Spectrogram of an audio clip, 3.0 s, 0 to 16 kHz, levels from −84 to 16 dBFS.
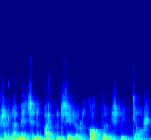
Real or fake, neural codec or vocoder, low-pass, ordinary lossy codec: real; none; 14.4 kHz; none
